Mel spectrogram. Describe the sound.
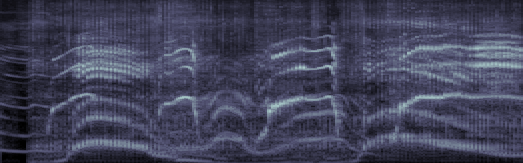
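A voiced lip trill imitating a helicopter, done as a voice exercise: a fluttering buzz that glides up and down in pitch over about five seconds, with a few quick drops and rises, fairly loud and continuous.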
